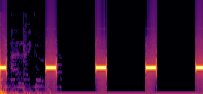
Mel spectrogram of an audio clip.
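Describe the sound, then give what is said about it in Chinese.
Telephone call tone: a steady series of short, even electronic beeps at a single mid pitch, repeating about once per second with silence between them, and no voices. “电话嚟啊！”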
